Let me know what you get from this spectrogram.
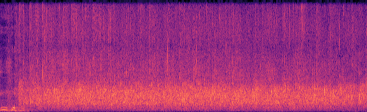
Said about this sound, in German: Ich glaube, an der Stelle verdient ihr auch einen Applaus.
